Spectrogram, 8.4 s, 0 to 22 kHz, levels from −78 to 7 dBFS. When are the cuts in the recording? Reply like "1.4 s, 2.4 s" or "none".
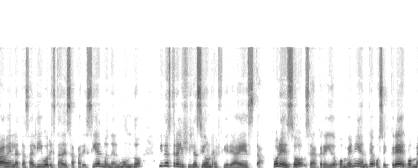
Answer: none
